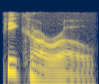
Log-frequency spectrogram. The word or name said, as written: picaro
